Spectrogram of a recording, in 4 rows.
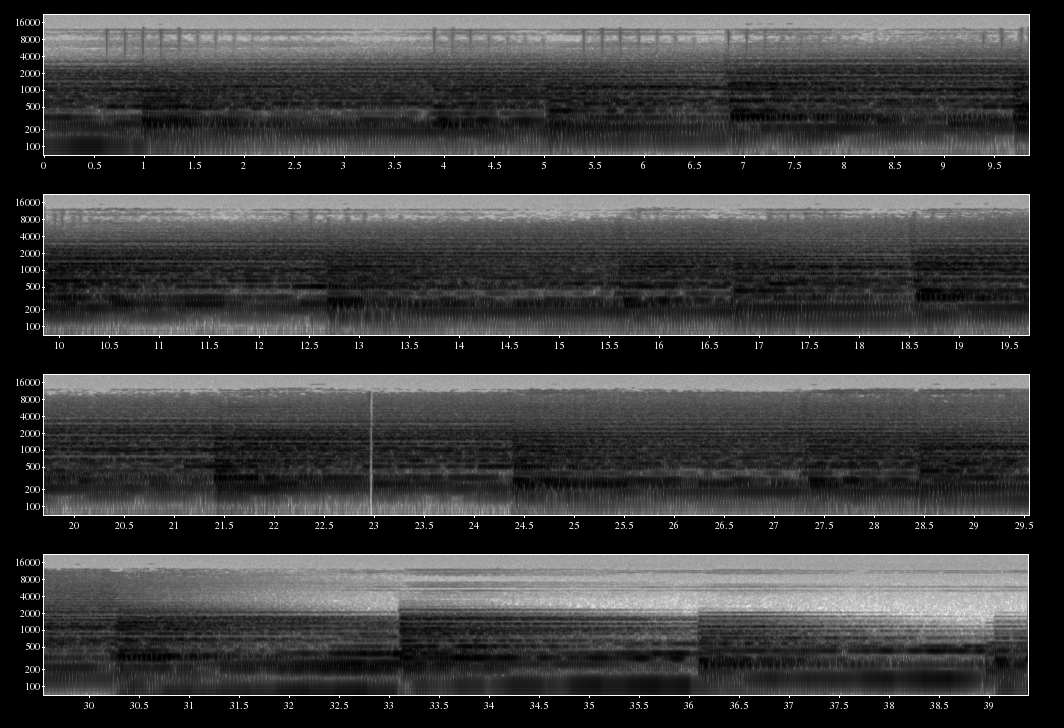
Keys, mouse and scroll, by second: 0.4 ctrl+click, 26.4-26.7 scroll down 1.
